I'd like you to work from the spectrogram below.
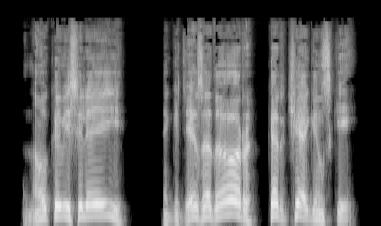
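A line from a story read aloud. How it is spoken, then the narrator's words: Loud guffaw. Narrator (Russian): Каланча захохотал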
